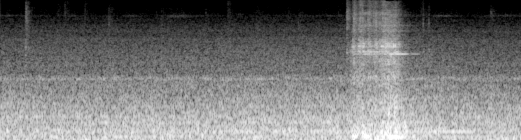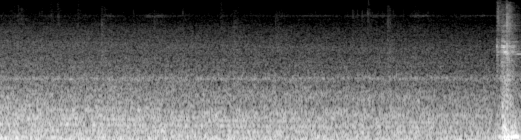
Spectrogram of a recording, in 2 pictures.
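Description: A tram rumbles steadily along rails.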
